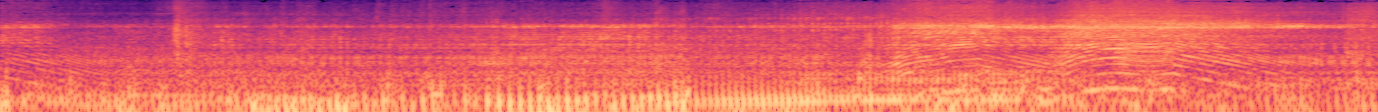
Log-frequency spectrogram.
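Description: A chainsaw engine buzzes and whines while cutting.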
